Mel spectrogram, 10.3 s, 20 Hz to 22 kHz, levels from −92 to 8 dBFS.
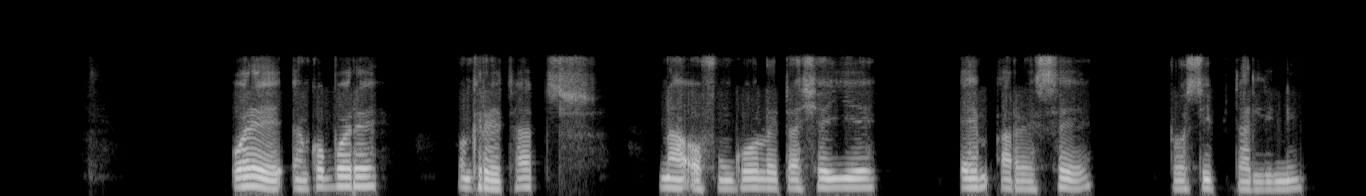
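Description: Speech, coded with Speex at a light level of codec damage, has two brief stretched, smeared patches from 4.15 to 4.21 s and 6.97 to 6.99 s. This is VoIP packet loss concealed by the speech codec. The decoder stretches its last pitch and filter over gaps that point to roughly 40 ms and 20 ms of lost packets, then takes a moment to recover.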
